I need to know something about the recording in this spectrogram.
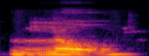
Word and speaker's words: know: O K não é pronunciado, tá? A gente fala know.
